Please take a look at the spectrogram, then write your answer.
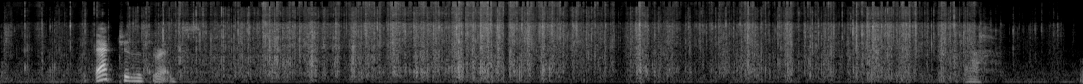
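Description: New plastic packaging from a pre-stamped cross stitch kit crinkles and crackles up close, in dense, busy bursts that run almost continuously, while a person talks intermittently over it.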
